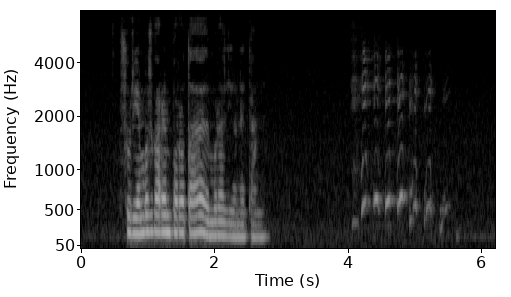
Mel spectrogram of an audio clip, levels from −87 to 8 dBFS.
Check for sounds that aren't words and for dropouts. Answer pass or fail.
fail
